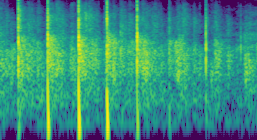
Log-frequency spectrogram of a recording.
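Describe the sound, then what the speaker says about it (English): A small group gives a round of applause for Governor DeSantis at a Florida bill signing: a handful of sharp, separate claps, fairly close and spaced irregularly, fading out toward the end. "So I want to give you one more round of applause, Governor, for your commitment to that"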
